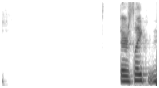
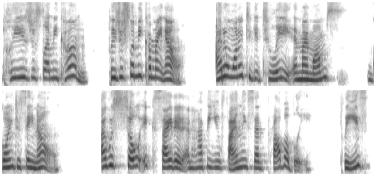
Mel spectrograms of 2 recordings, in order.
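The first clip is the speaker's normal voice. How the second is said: higher-pitched, needy begging; imitated pleading; 7 semitones higher than usual. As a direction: act out a girlfriend begging to come over. Acting out texter's desperate pleas.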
